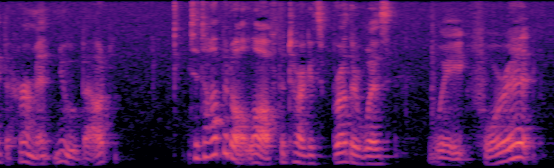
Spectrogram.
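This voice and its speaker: A sardonic, crude supernatural hitman as played by a woman tells his own story in a very low, soft-edged voice. The delivery swings widely in pitch, full of sarcastic asides and dramatic pauses, like a cynical audiobook narrator. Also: low-quality recording. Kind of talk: first-person audiobook-style story reading.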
